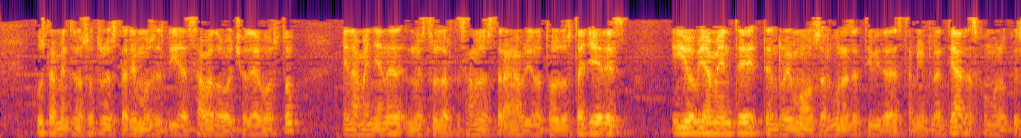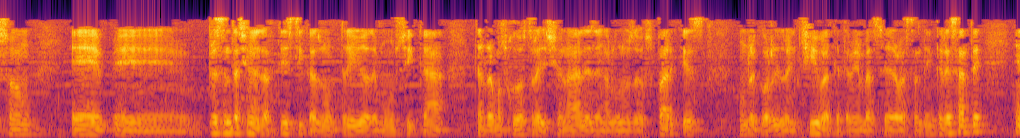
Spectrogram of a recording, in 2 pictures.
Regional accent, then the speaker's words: Quito, Pichincha, Ecuador; para que podamos como quiteños ya tener una visión clara de lo que tenemos en cada uno de nuestros barrios.

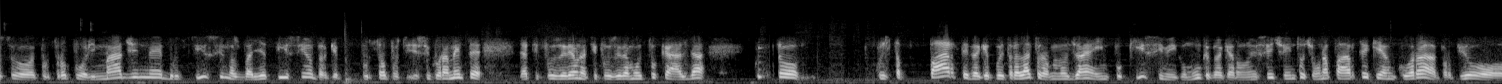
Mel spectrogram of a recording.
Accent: Verona, Veneto, Italy; la mia chiamata era legata solo proprio a un dispiacere, sì, da veronese, da tifoso.

